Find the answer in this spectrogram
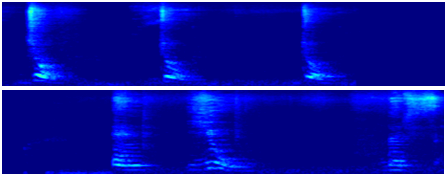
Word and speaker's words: yo: So yo is pronounced as jo.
